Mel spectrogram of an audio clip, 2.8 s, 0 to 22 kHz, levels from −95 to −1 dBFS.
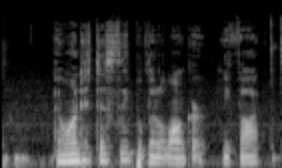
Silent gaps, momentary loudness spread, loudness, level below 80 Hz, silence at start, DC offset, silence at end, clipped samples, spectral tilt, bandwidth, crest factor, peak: none; 13 LU; -31 LUFS; -50 dBFS; 0.05 s; under 0.1%; 0.05 s; under 0.1%; -6.5 dB/octave; 13.5 kHz; 20 dB; -12 dBFS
